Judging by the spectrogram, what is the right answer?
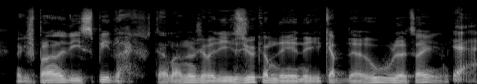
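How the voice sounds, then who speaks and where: A man speaks at a fairly quick pace in a very deep, low voice, his intonation fairly even, on a very clean recording with a silent background. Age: 60s. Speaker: recovering alcoholic guest. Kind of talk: testimony.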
